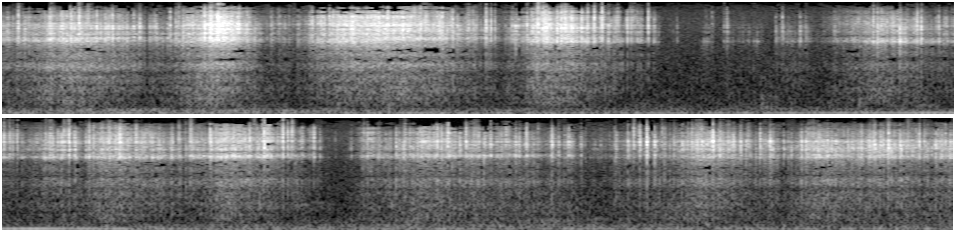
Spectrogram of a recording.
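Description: A small hollow lacquered, painted wooden ball rattle is held close and shaken and rubbed with the fingers. It makes soft, bright rattling and rustling bursts that swell and fade over a faint low hum.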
